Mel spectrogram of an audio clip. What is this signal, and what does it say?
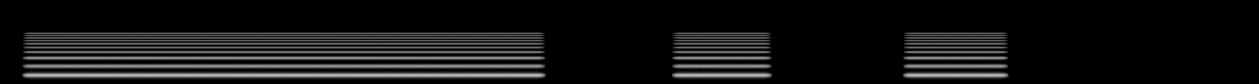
Ship horn signal, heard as a ship's horn, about 430 Hz. 1 long, 2 short. At sea: a vessel in fog that is sailing, fishing, towing or hampered.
